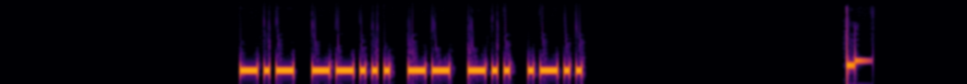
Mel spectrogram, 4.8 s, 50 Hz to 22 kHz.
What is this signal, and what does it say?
Morse code, heard as a keyed tone, about 40 wpm, 700 Hz. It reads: K7MDL
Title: USA Call Signs - 5 Characters - 3x Character Spacing - 40wpm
